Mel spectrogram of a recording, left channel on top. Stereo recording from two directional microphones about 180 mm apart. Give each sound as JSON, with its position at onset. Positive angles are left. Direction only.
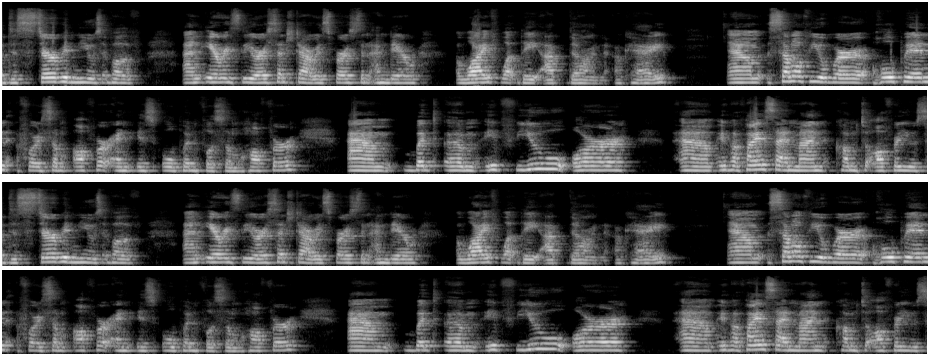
{"t": 0.0, "sound": "speech", "side_deg": 35}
